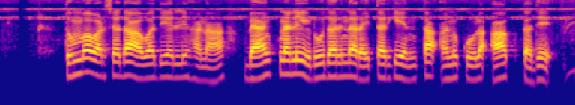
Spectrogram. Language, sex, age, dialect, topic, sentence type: Kannada, male, 25-30, Coastal/Dakshin, banking, question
